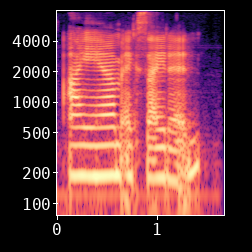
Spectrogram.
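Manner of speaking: mock robot-like monotone voice. Retelling a partner's answer about being excited: imitating a robotic voice. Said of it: "like a robot".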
